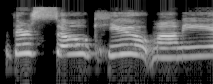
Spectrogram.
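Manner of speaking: imitating her daughter gushing through tears; teary little girl. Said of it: "And she's like".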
